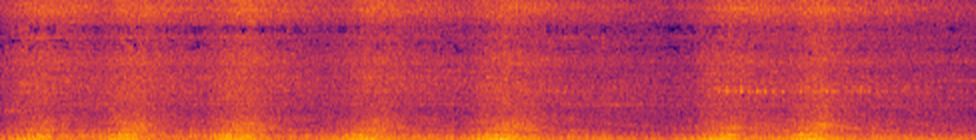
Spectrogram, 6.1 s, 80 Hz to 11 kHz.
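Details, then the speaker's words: BMW R1100RS no-start fixed by replacing a bad relay; first start after long storage, puffing a little smoke, not fully warmed up: catches and runs with steady beat and gentle blips, firing cleanly. "and it took a second to get it started because it hadn't been started in so long and it did puff out a little bit of smoke but she is running"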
